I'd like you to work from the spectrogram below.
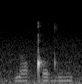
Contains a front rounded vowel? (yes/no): yes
